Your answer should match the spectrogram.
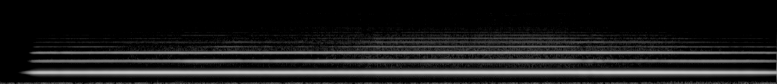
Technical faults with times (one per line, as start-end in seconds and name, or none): none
